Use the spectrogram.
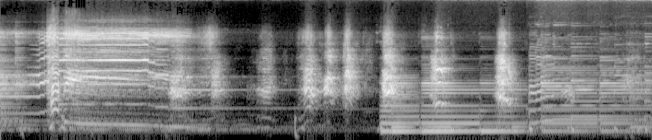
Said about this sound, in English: The scene fades up to a family of old English sheepdog puppies playing and barking in a wood-paneled suburban den somewhere, with mellow guitar music in the background.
